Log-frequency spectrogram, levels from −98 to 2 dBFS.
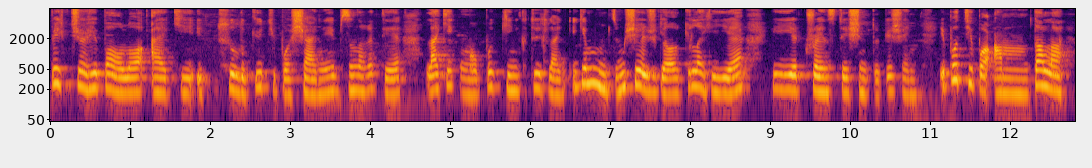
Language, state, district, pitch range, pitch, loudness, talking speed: Sumi, Nagaland, Dimapur, 170-210 Hz, 185 Hz, -19 LUFS, 145 wpm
